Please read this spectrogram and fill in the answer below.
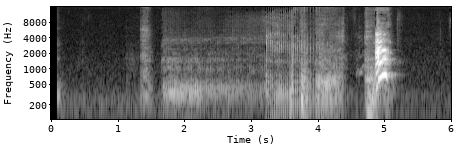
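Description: A young child's voice: soft, scattered noisy sounds, then about five seconds in a single loud, short squeal that sweeps sharply up in pitch.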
